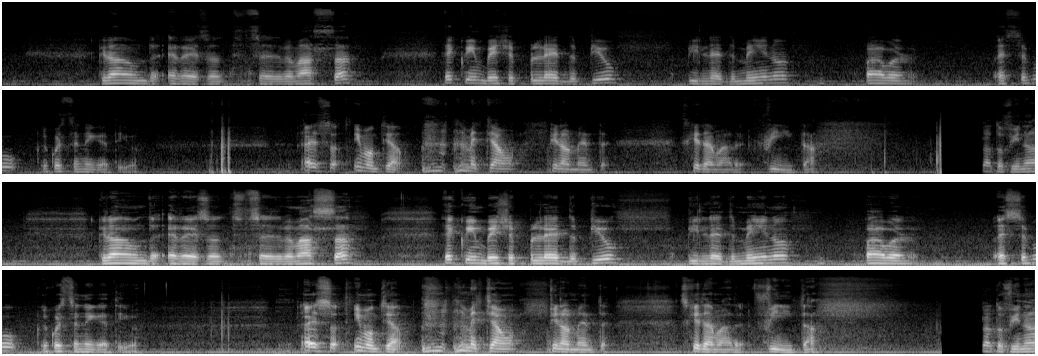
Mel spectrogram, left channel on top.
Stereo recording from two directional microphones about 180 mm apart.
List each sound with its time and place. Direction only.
1.0 s speech: centre (ahead or behind)
13.3 s speech: 15° right (ahead or behind)
17.3 s speech: 5° left (ahead or behind)
20.2 s speech: 10° right (ahead or behind)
